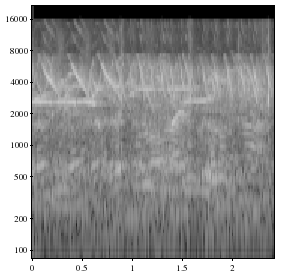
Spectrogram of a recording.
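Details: Canary singing at a 2021 canary competition festival: a dense, fast song of bright whistles, rapid rising and falling sweeps and trills that runs without pause, with other contest sounds in the background.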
